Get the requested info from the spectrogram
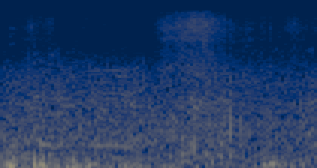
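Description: Indistinct talk of people near the microphone, strongest in the first half second and then quieter, over a faint outdoor background.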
